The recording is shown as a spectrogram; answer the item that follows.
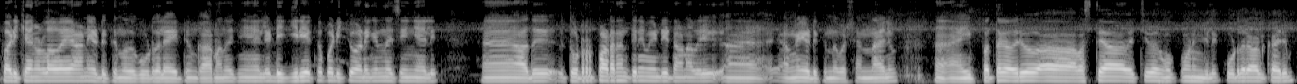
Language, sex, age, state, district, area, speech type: Malayalam, male, 45-60, Kerala, Wayanad, rural, spontaneous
